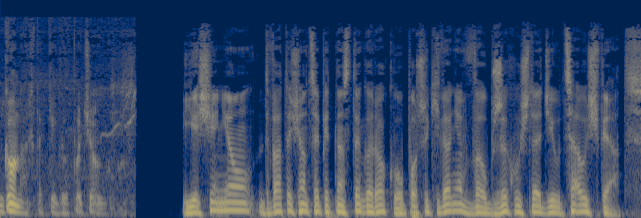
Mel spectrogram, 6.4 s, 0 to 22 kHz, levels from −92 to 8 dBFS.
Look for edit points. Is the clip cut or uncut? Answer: uncut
